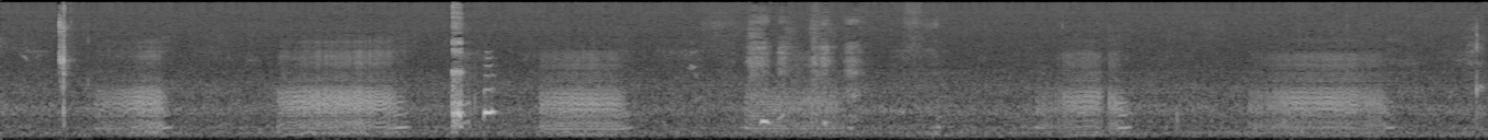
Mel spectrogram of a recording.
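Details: Two-week-old baby boy snoring while asleep: soft, rhythmic nasal breaths with a light rattling purr, about six breaths in eleven seconds, with small clicks.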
